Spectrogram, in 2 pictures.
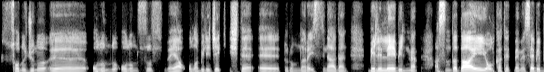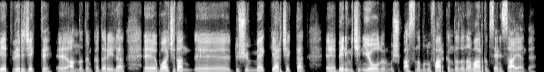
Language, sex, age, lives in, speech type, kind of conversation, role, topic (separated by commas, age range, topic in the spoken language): Turkish, male, 25-29, Bulgaria, conversation, advice, user, Değişime nasıl daha açık olabilirim ve yeni şeyleri denerken kendimi nasıl motive edebilirim?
